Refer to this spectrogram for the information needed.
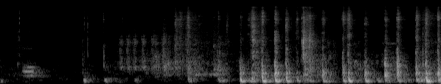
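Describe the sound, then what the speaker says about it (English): Computer keyboard typing during a county board of commissioners meeting, a quick run of clicks and taps near the mic, overlapped by ongoing talk in a meeting room. "Let me finish my typing here on the last motion."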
